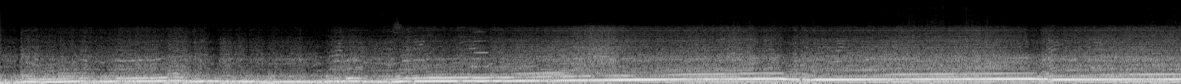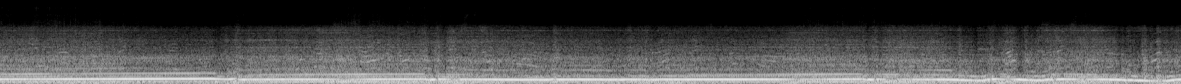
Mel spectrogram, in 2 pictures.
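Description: Renault Clio III RS's 2.0-litre four-cylinder engine heard from inside the cabin, driven hard on a rally stage: the revs climb through the first several seconds with brief dips a few times, hold high and fairly steady through the middle, then drop and rise quickly a few times near the end.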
